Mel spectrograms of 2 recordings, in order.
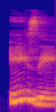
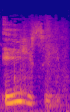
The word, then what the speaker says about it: easy: Easy is our next adjective. It looked easy. Notice the S is pronounced as Z.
